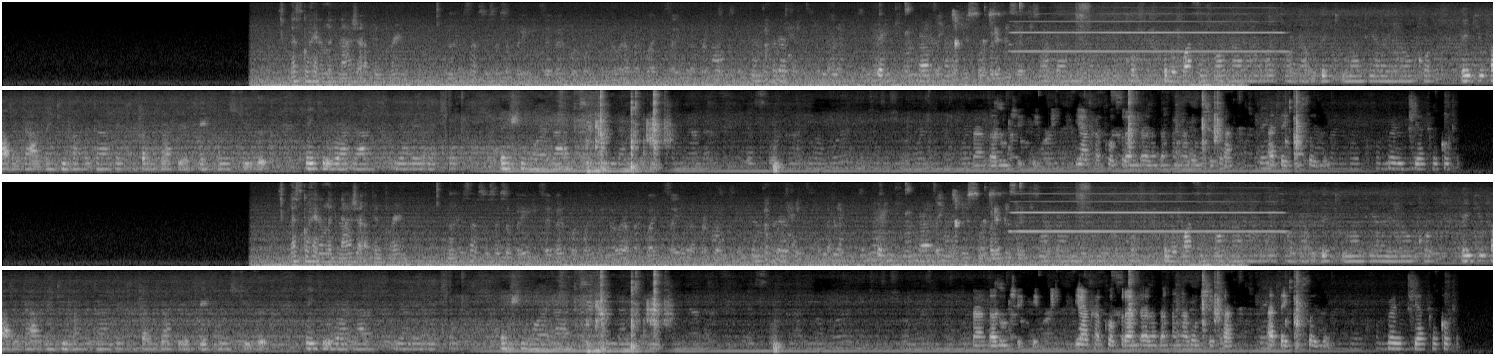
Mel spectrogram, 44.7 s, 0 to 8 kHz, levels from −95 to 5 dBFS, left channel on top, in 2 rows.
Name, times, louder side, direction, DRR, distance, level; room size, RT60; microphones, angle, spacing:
sound 1, 3.7-18.7, equal, 15° left, 0.5 m, -36 dB
voice 1, 4.0-6.1 6.6-12.0 12.3-13.1 13.7-14.1 14.4-14.5 14.8-15.3, right 1 dB, 15° right, 0.9 m, -40 dB
voice 2, 10.6-39.4 39.9-41.4 41.7-43.2 43.5-43.6, left 3 dB, 40° left, 0.9 m, -35 dB
Wind instrument woodwind instrument, 15.1-19.3, right 2 dB, 60° left, 1.6 m, -33 dB
voice 3, 36.9-40.8 41.3-42.1 43.1-44.2, right 5 dB, 85° right, 0.5 m, -34 dB
2.5 x 2.3 x 3.0 m
head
